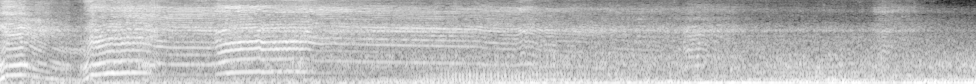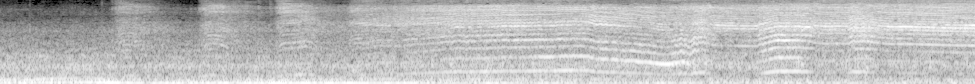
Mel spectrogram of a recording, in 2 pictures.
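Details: Nitro RC buggy engine after LRP exhaust leak fixed, still tuning: high-pitched revs in clean smooth sweeps, crisp pickup, no sputter; normal running.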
